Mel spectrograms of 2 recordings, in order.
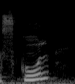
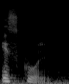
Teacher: wherever there is a word that starts with the sir sound they add a e in front so instead of saying school they say is cool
